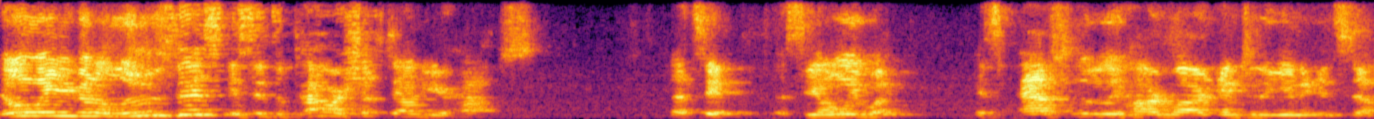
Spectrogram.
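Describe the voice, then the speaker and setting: An American man speaks at a very fast pace in an extremely high pitch, his tone animated. His pitch swings very widely and his loudness shifts in big swings. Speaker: sales presenter. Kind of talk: sales pitch.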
